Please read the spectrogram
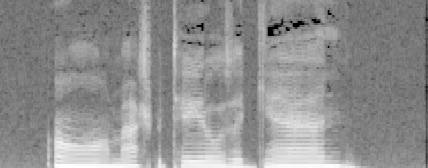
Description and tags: I made this sound to sound like a little picky kid eating dinner.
